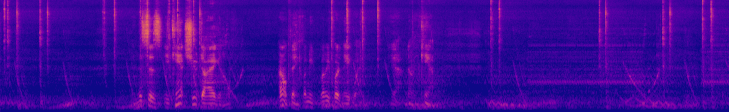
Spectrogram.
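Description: Retro video game sound effects beep and blip.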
